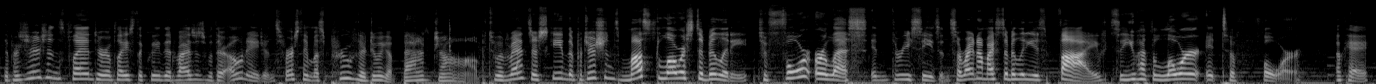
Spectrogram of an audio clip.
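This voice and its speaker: Giggly, lively young woman streamer. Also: medium pitch, fairly quick, faint music behind. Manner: giggly, excitable, swears freely. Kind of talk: game livestream with read-aloud narration.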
